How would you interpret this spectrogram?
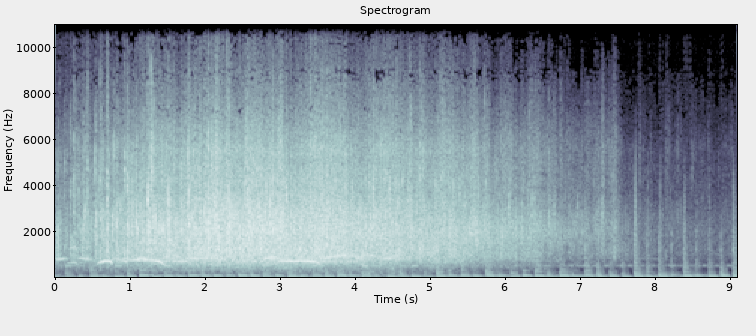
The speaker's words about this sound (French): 12 000 personnes ont alors applaudi dans un même élan la princesse et sa demoiselle d'honneur.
